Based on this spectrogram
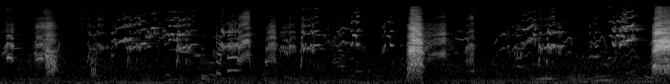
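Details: Rainbow lorikeets harassing much larger birds such as sulphur-crested cockatoos and brushturkeys: soft twittering chatter broken by sudden very loud, rasping screeches, the last one long and piercing.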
